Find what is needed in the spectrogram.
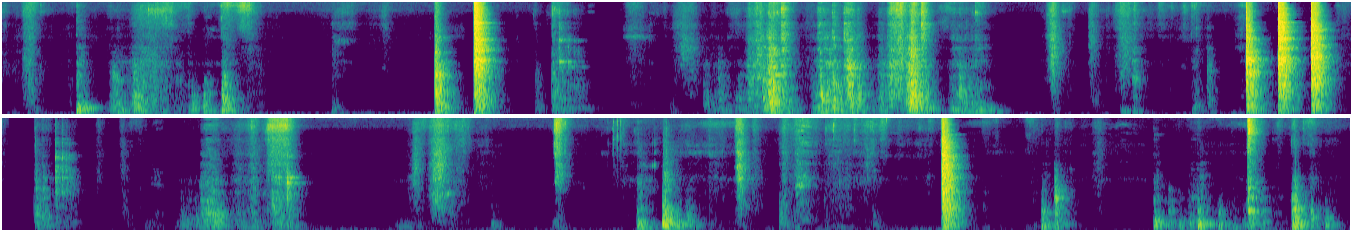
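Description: Irregular wooden knocks and clunks on a workbench: a steel holdfast is struck down into the bench to clamp a board, and wooden blocks and tools are set down on the bench.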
